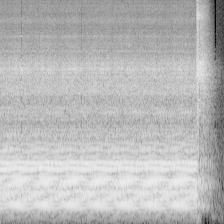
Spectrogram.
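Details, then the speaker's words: Free Ford air compressor after a gasket replacement: steady motor hum at full pressure, then a sharp hiss as the relief valve lifts and the sound dies away; normal safety valve blow-off. "look at that tell you what that's the first time that that's blown off like that hasn't it in in years that's better"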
